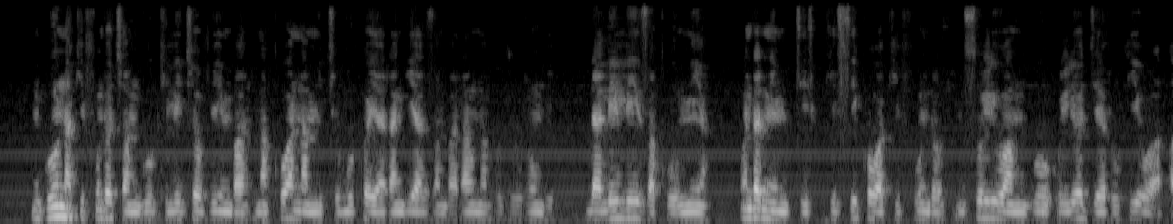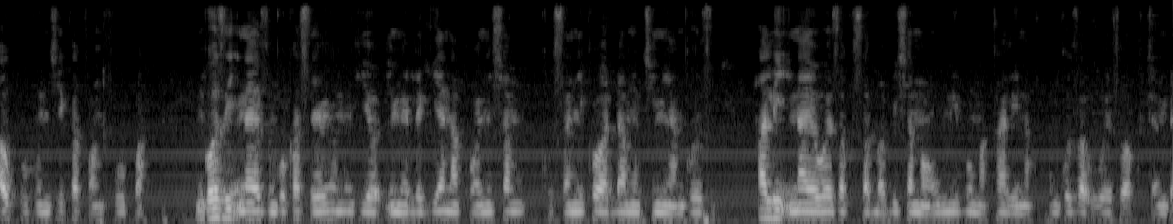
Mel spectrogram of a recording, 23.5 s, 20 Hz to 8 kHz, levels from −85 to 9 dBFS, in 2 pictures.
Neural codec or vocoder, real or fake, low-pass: none; real; 7.2 kHz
